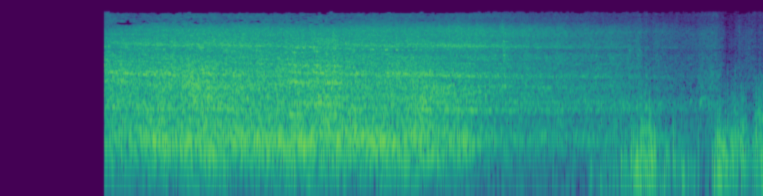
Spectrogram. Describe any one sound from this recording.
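A second train rushes past close by, then fades into the distance.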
